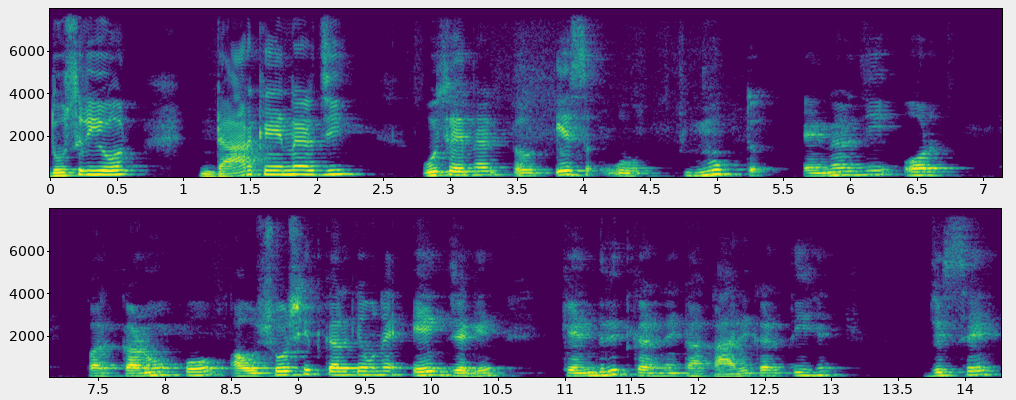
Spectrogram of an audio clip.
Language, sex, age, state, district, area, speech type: Hindi, male, 45-60, Madhya Pradesh, Ujjain, urban, spontaneous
